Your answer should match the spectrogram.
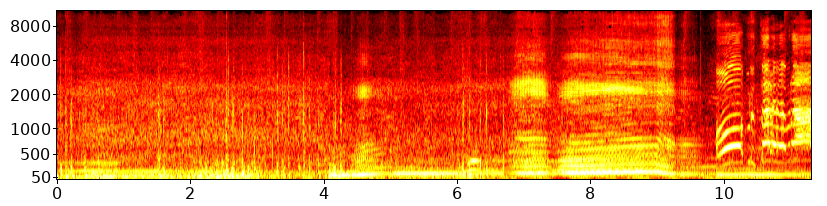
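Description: A Lamborghini Huracan accelerating in Dubai, its engine note rising in pitch through several revving surges, loud and close, with people talking over it.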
